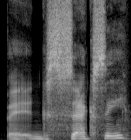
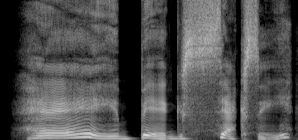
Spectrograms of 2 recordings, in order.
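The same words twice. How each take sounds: First: Slow, bored drawl on Big Sexy; unimpressed, dragging out Sexy; bored friend unimpressed by the nickname, slow drawl; boring drawl. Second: Slow, drawn-out forced cheer on Big Sexy; greeting a grumpy friend on the phone with forced enthusiasm. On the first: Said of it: "in his usual boring drawl". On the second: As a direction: muster every bit of pep you can, stretching it out. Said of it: "with as much enthusiasm as I could muster". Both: Acted.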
